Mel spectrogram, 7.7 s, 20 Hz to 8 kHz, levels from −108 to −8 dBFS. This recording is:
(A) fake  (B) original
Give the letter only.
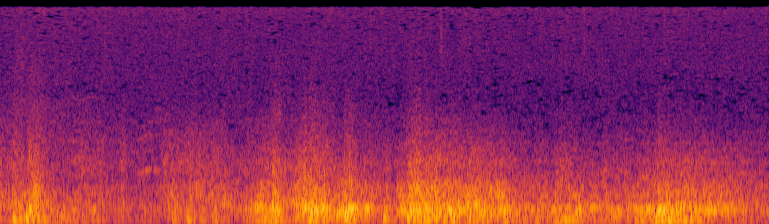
B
